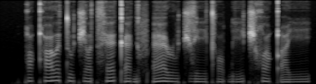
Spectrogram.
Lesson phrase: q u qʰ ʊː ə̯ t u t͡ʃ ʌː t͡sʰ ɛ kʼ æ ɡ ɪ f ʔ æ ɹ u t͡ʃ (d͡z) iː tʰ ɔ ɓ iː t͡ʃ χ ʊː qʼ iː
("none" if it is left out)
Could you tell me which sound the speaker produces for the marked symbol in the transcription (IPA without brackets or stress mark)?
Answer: z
